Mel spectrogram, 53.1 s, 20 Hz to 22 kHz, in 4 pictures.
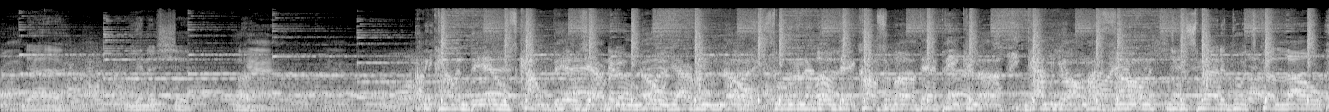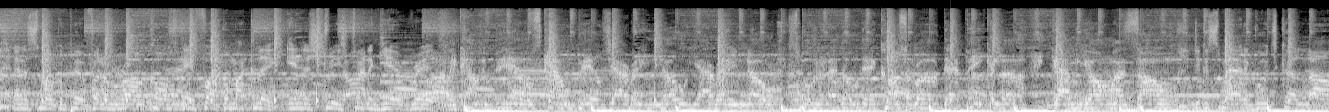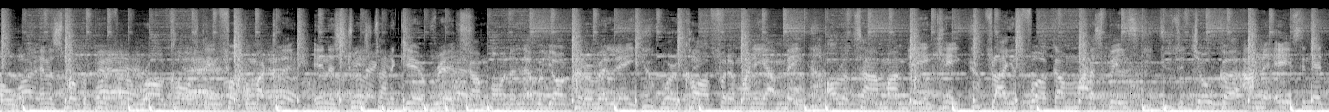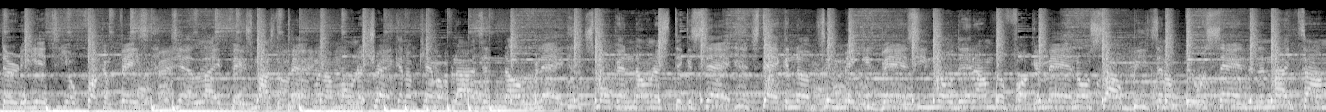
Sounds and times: Pop music: 0.0s - 53.1s
Soundtrack music: 0.0s - 53.1s.

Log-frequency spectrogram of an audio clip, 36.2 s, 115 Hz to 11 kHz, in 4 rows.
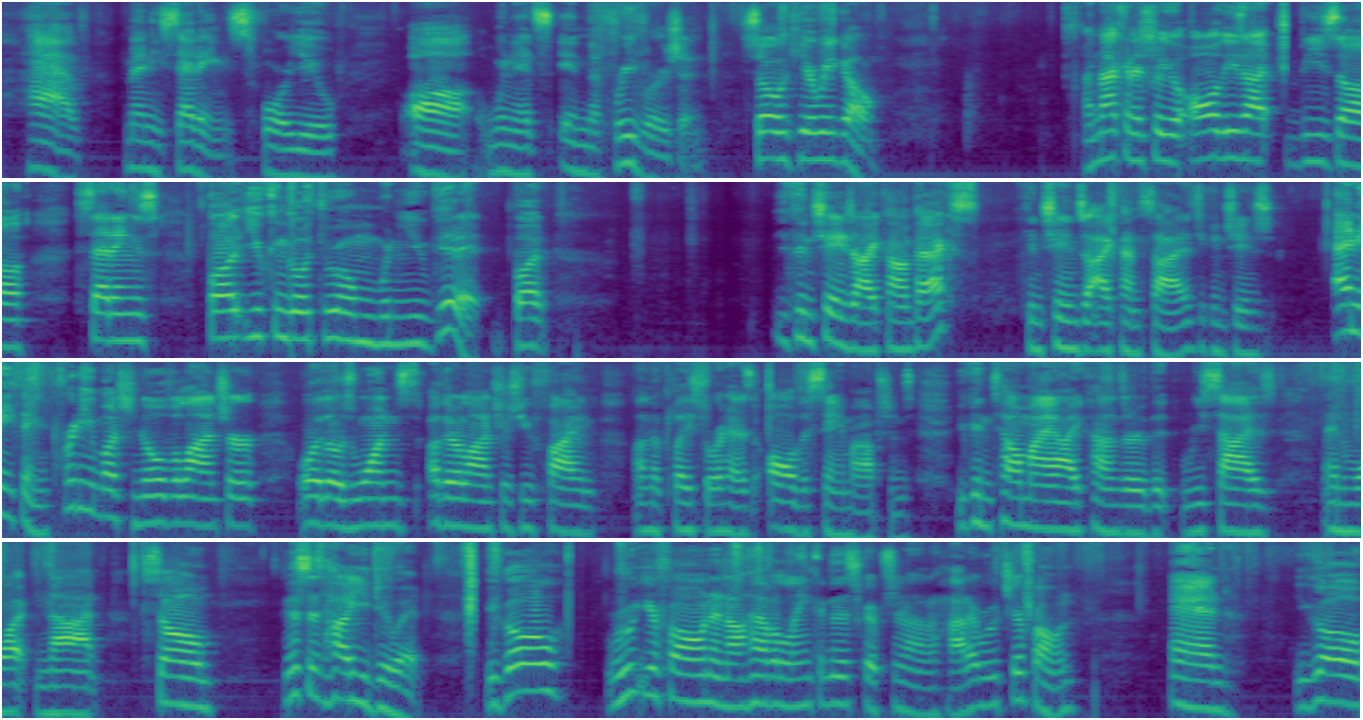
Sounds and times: Speech: 0.0s - 5.9s, 7.1s - 12.9s, 14.2s - 34.4s, 35.0s - 36.2s.

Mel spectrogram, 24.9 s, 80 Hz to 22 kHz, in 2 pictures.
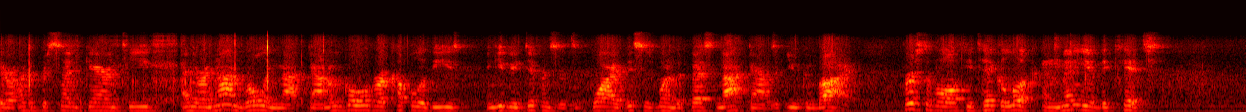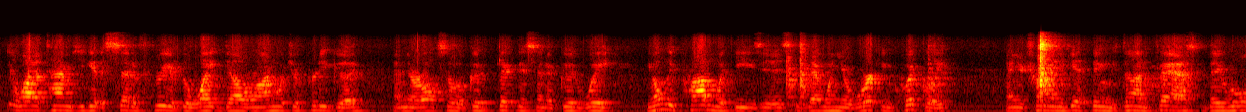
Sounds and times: Speech: 0.0s - 11.7s, 12.5s - 24.9s.

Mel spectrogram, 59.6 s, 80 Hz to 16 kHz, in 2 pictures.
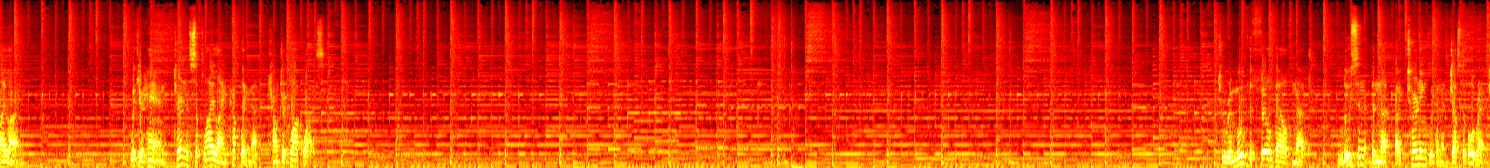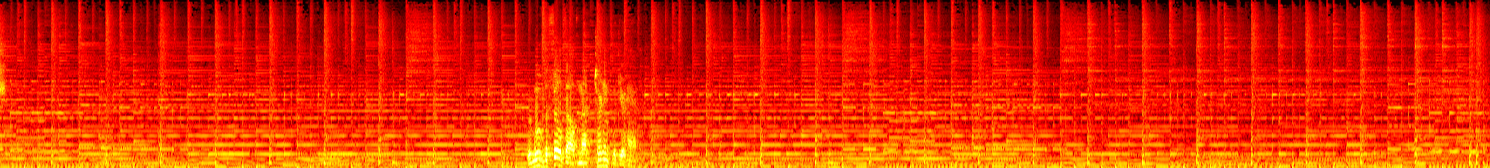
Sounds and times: Speech: 0.0s - 0.5s, 2.6s - 6.5s, 24.4s - 26.2s, 26.8s - 30.0s, 40.3s - 42.6s
Music: 0.0s - 59.6s.

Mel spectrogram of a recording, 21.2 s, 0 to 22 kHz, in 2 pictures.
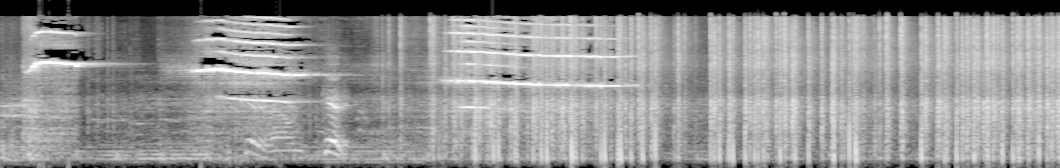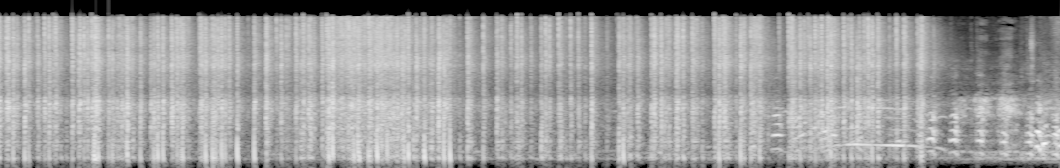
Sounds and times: Fireworks: 0.0s - 20.3s.

